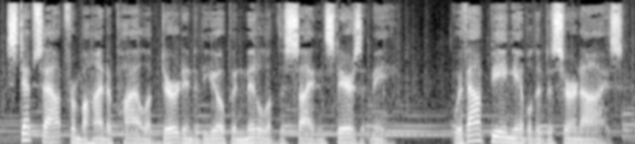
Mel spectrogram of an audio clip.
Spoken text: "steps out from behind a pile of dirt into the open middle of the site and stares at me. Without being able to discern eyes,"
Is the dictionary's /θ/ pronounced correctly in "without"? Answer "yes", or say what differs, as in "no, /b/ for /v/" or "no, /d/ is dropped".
yes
